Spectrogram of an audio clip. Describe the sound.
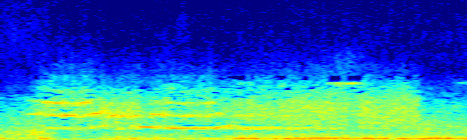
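Tires screech as a car brakes hard and skids, a loud, continuous rubbery squeal that runs unbroken for the full two-odd seconds with no voices.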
